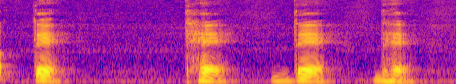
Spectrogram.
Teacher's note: दंत्य में क्या होता है, बोलते हो हमारी जीभ दांत से टकराती है। जैसे मैंने बोला ते, थे, दे, धे, तो इसमें भी टोटल 5 होते हैं, तो दंत्य में तय वर्ग आता है, बिल्कुल करेक्ट है।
